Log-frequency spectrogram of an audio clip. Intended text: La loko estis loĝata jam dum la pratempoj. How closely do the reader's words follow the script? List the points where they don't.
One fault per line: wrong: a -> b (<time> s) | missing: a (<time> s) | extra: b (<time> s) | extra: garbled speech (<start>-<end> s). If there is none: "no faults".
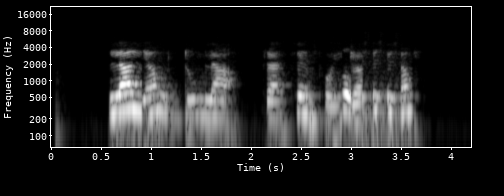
missing: loko estis loĝata (0.8 s)
extra: garbled speech (2.9-3.6 s)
